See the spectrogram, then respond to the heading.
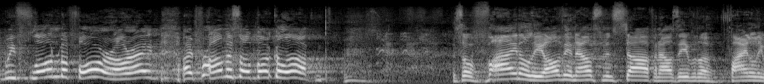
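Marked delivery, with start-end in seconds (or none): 0.0-3.5 high, louder, slow fed-up whine; mock exasperation. Passenger pleading with flight crew to stop announcements, mock exasperated. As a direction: plead with the crew in hammed-up annoyance.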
